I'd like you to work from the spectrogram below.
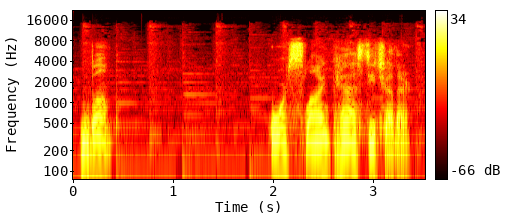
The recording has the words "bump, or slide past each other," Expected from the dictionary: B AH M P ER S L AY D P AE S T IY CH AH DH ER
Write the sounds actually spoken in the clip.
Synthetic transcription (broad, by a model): B AH M P ER S L AY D P AE S T IY CH AH DH ER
